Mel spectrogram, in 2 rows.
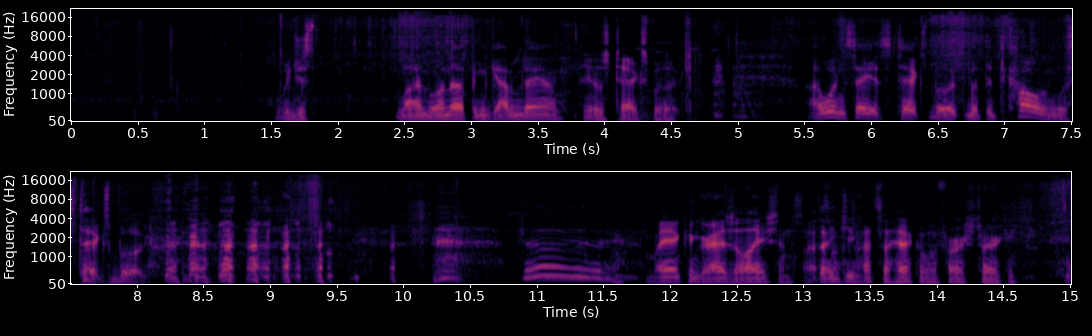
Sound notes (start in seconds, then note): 8.0 all laughing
